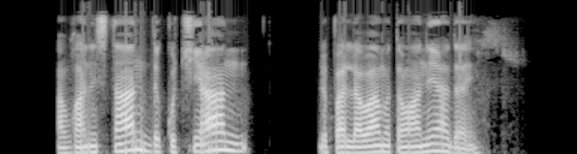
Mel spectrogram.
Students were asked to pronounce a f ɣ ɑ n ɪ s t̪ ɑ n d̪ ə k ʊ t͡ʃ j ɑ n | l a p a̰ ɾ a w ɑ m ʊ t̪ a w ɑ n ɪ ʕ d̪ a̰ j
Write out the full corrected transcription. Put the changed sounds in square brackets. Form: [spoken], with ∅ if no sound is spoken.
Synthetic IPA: a f ɣ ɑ n ɪ s t̪ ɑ n d̪ ə k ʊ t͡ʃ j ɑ n | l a p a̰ [l] a w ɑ m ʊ t̪ a w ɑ n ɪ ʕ d̪ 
